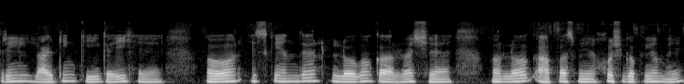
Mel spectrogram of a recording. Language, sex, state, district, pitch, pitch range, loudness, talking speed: Hindi, male, Delhi, New Delhi, 130 Hz, 120-140 Hz, -18 LUFS, 165 wpm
